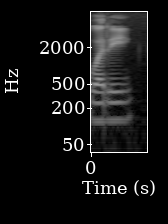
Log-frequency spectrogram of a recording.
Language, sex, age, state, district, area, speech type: Telugu, male, 30-45, Andhra Pradesh, Kakinada, rural, spontaneous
